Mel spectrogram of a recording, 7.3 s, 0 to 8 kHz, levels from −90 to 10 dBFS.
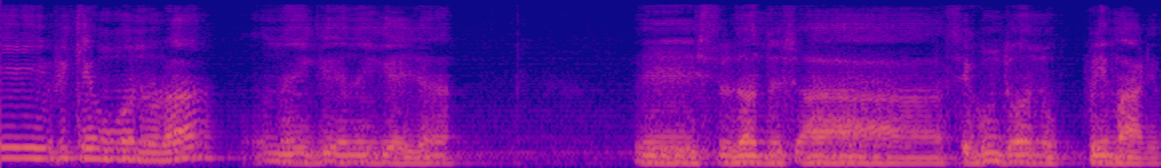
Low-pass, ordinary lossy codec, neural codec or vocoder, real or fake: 7.2 kHz; AAC, 32 kbps; vocoder, 24 kHz, 100 mel bands, Vocos; fake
